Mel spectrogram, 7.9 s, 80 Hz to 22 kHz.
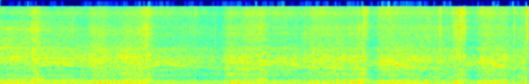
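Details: Craftsman T1600 riding mower after new carburetor replacing a corroded one, fresh fuel, mowing: engine note keeps swelling and sagging every second or two instead of holding steady; surging, cause unknown to the mechanic.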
